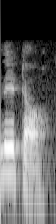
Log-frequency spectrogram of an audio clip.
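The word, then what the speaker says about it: later: यहां भी आपने आर को प्रोनाउंस नहीं करना, सी यू लेटर, सी यू लेटर, सी यू लेटर, सी यू लेटर.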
